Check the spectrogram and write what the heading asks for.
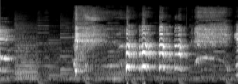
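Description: A woman sneezes once, suddenly, about three-quarters of a second in, then makes a short vocal sound. Background music plays underneath.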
